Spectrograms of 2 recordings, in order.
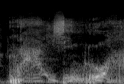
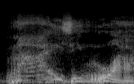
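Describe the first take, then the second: First: Much lower, rasped lion growl; low breathy lion-like growl on Rise in roar. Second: Said in the usual way. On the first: Shown as a demonstration. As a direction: let the lion rumble out of your throat. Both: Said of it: "That lion-like spirit in me, rise in roar".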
